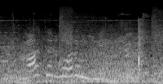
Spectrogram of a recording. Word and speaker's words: Matterhorn Blitz: ¿Cómo se pronuncia, Ian? Matterhorn Blitz.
